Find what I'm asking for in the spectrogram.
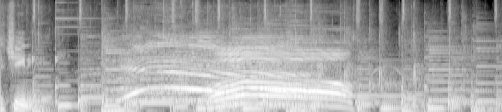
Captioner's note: students cheering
